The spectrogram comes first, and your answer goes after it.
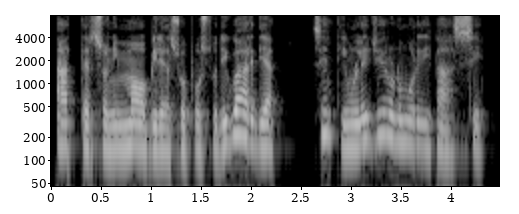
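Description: A man narrating an audiobook in a steady storytelling manner. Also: on the high side, brisk.

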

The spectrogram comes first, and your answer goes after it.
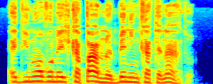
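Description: A man's voice: sits high, quick pace, pitched above the performer's own voice, lightly acted. A man voicing an exasperated, flustered storybook aunt who sputters and scolds. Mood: indignant.

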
